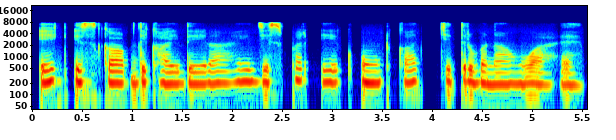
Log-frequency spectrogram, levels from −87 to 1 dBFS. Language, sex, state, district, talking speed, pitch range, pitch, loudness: Hindi, female, Uttar Pradesh, Saharanpur, 160 wpm, 195-220 Hz, 210 Hz, -17 LUFS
